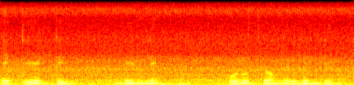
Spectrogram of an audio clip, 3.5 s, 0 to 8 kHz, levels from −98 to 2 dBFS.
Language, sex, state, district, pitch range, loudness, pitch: Bengali, male, Tripura, West Tripura, 100-105 Hz, -15 LUFS, 105 Hz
